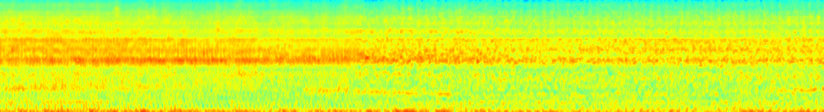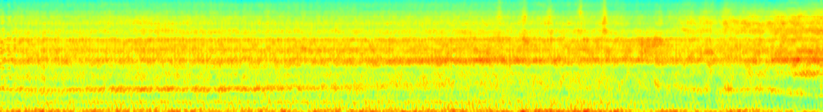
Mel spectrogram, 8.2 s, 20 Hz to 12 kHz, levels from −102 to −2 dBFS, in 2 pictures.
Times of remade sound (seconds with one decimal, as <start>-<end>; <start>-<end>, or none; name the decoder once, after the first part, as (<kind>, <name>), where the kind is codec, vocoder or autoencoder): 0.0-1.8 (vocoder, Vocos); 4.2-8.2

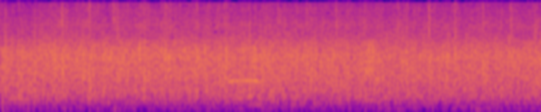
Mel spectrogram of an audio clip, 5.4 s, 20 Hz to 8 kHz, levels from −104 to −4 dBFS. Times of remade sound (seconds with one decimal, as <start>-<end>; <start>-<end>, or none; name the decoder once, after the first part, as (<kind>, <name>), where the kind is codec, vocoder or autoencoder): none

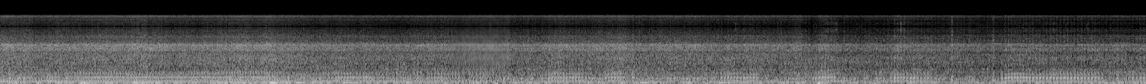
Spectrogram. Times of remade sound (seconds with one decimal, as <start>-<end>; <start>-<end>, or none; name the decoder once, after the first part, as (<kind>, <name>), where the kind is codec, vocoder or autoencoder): 4.5-5.1 (vocoder, Vocos)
